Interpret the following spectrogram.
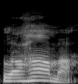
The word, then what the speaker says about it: Lillehammer: The French pronounce it differently. Yeah, they do. Lahama.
